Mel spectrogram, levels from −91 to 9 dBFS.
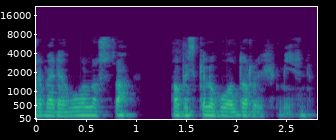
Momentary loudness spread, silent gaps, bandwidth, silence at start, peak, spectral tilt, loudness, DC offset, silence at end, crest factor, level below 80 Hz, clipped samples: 13 LU; 1.11-1.33 s; 7.4 kHz; 0 s; -10 dBFS; -6 dB/octave; -28 LUFS; under 0.1%; 0.05 s; 18 dB; -70 dBFS; under 0.1%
